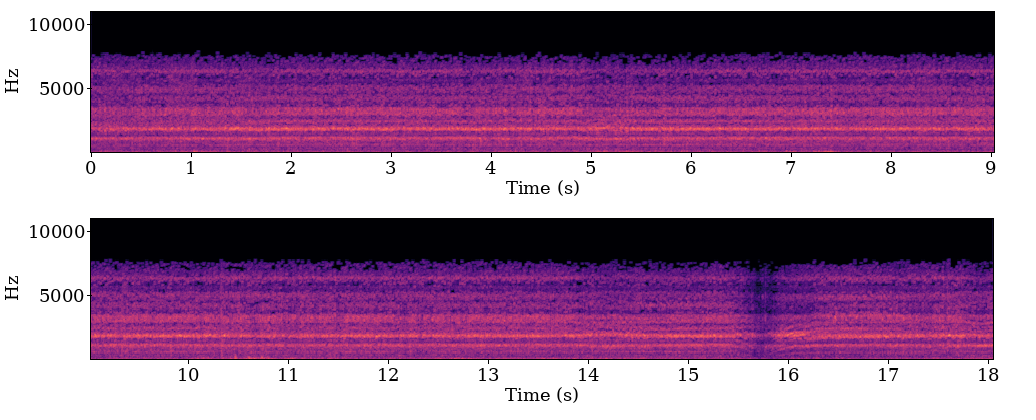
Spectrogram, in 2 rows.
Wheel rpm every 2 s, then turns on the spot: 160, 160, 160, 160, 160, 160, 160, 140, 150.
none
